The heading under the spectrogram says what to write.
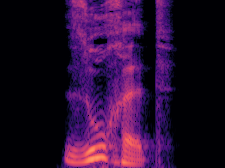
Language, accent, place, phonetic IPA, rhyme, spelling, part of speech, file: German, Germany, Berlin, [ˈzuːxət], -uːxət, suchet, verb, De-suchet.ogg
- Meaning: second-person plural subjunctive I of suchen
